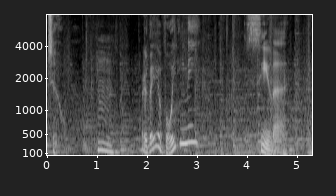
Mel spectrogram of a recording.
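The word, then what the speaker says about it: Seele: Sela. Not the way I would have pronounced that, but... Never actually heard that name spoken.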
